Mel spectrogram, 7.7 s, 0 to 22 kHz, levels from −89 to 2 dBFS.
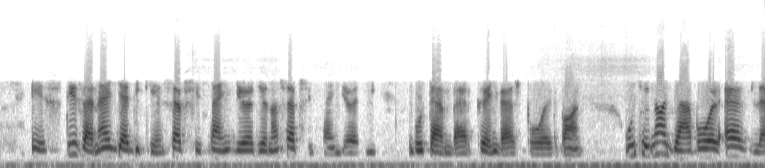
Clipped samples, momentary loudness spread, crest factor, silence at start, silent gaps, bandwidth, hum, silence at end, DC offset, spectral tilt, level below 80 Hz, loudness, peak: under 0.1%; 11 LU; 16 dB; 0.05 s; none; 9.6 kHz; none; 0 s; under 0.1%; -5 dB/octave; -42 dBFS; -25 LUFS; -10 dBFS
